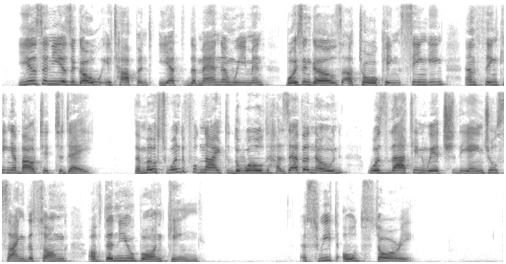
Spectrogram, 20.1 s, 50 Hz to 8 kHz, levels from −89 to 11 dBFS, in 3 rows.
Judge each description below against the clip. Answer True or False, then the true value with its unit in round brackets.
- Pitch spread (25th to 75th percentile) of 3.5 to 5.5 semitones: False (2.7 semitones)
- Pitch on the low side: False (210 Hz)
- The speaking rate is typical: True (150 wpm)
